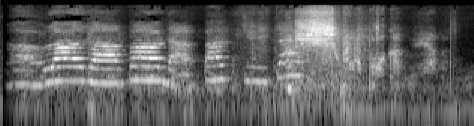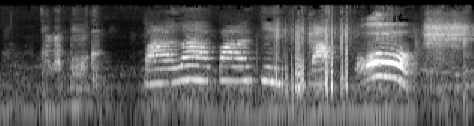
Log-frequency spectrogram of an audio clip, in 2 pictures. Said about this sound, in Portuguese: Uma imagem que chama atenção é a de uma criança, possivelmente ainda bebê, que canta enquanto os bandidos estão subindo a comunidade.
